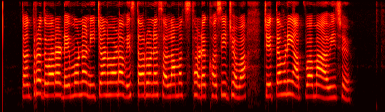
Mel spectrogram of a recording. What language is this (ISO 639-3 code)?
guj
